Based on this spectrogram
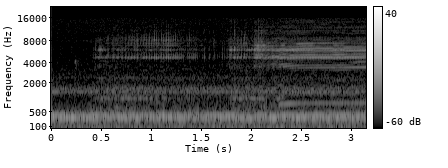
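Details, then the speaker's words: Bose 3-disc CD changer, known-good spindle motor powered directly from terminals for comparison: quiet smooth even hum with faint steady whir, no ticks or scraping; healthy, unlike the shorted original motor. "you hear that you're not gonna be able to see it because I have it upside down but the spindle is rotating"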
